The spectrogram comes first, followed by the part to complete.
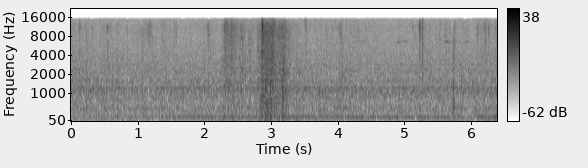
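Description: Inside a moving MCI D4000 coach: its Detroit Diesel Series 60 engine runs with a steady low hum under road noise. A brief, loud clatter comes about halfway through.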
